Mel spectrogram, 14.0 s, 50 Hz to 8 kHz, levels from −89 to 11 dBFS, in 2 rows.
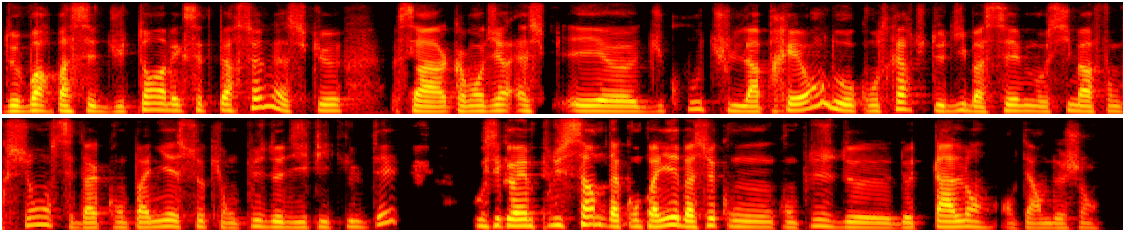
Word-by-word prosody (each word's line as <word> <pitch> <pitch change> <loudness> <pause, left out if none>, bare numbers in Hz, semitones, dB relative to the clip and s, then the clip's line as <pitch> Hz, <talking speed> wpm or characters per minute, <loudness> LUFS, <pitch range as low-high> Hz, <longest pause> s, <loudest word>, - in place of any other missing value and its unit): devoir 140 0 +4
passer 140 0 +2
du 125 0 -9
temps 170 +2 +2
avec 155 -2 +2
cette 165 -2 -5
personne? 230 - +1
Est-ce - - -3
que 155 -2 0 0.3
ça, 130 -3 +3
comment 140 0 +1
dire, 155 +2 0
est-ce 145 -2 -3
et 145 -1 +3
heu, 135 -1 +3
du 130 +2 -12
coup, 190 - -9
tu 155 - -9
l'appréhendes 140 +7 +2
ou 170 - +5
au 150 - +4
contraire 160 +6 0
tu 185 0 -16
te 150 - -3
dis: 145 +3 -3
«Bah, 130 -3 +2
c'est 140 +5 -1
m 145 -1 0
c'est - - -3
aussi 130 +4 -6
ma 135 -1 +4
fonction, 190 +10 -5
c'est 170 -9 -9
d'accompagner 135 +4 -1
ceux 150 +2 -6
qui 140 -3 -11
ont 120 - -8
plus 155 +5 -6
de 145 - 0
difficultés.»? 140 - -6 0.5
Ou, 170 - -4
c'est 180 - 0
quand 175 - +5
même 170 -1 +6
plus 185 +2 -2
simple 205 +2 +3
d'accompagner 160 +4 +5
bah 150 - +6
ceux 180 - 0
qui 170 - -14
ont 145 -2 -3
qui 135 - -11
ont 130 - -7
plus 165 -3 -7
de 130 -3 -2
de 130 - -3
talent, 145 0 +2
en 120 - -15
termes 120 +1 -6
de 120 - -7
chant? 115 -1 -11
145 Hz, 260 wpm, -22 LUFS, 130-160 Hz, 0.5 s, même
